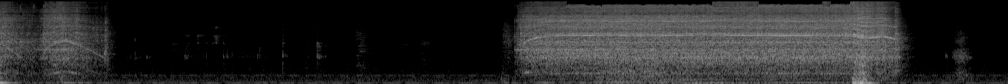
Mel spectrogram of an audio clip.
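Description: A tapered step drill bit bores through a dashboard panel in two bursts of a loud, close, high-pitched whine, one brief at the start and a longer steady run of about four seconds, separated by quiet handling clicks.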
